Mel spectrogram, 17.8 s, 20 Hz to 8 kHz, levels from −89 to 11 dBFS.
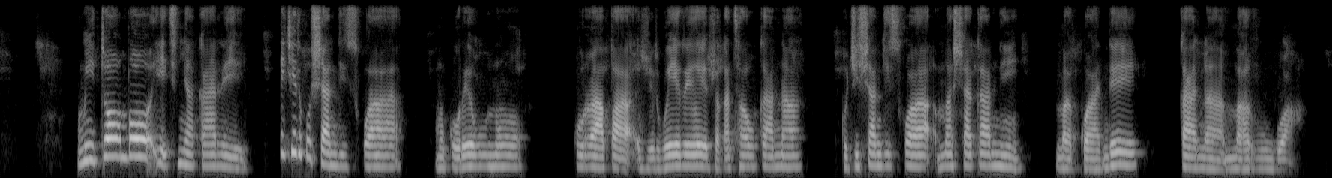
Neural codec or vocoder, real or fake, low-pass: codec, 24 kHz, 3 kbps, HILCodec; fake; 7.2 kHz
